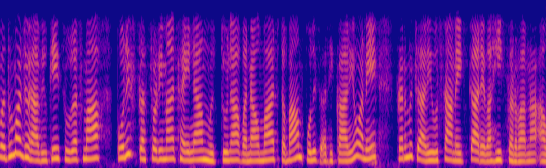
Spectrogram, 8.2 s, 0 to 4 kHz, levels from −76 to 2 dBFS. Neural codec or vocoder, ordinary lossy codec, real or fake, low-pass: codec, 16 kHz, 1 kbps, X-Codec, HuBERT features, trained on LibriSpeech; none; fake; 3.6 kHz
